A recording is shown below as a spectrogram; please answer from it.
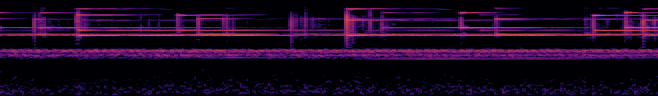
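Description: Cartoon twinkle sound effect marking the stars' sparkles: high, tinkling chime tones, many short notes starting and stopping over a steady high ringing.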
